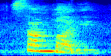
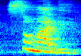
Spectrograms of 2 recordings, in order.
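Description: First: Said in the usual way. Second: "somebody" said as somadi; Jamaican pronunciation. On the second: Shown as a demonstration. Showing viewers the Jamaican "somebody", somadi. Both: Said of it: "We say somebody".

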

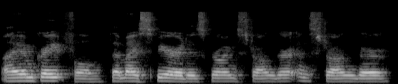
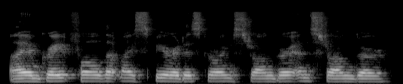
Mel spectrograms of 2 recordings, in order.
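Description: Both takes have the same delivery.

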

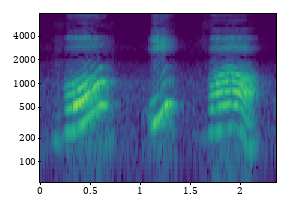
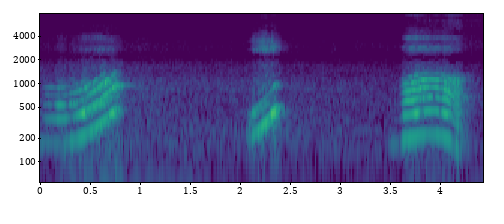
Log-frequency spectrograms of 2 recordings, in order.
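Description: First: Loud, slow, spaced words; slow word reveal. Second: Soft, widely spaced words; soft repeat. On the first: Shown as a demonstration. Teacher revealing words to pupils, slow and spaced. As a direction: separate each word clearly for learners. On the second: Real, not acted. Teacher echoing the words to herself, softly spaced. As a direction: repeat them slowly under your voice.

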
